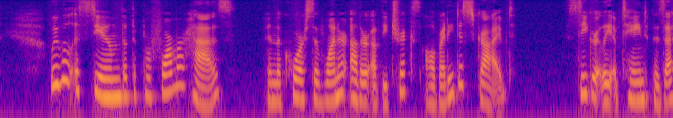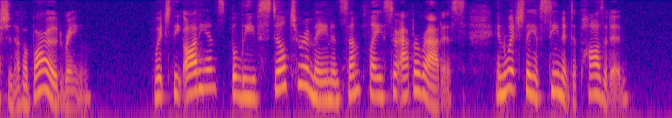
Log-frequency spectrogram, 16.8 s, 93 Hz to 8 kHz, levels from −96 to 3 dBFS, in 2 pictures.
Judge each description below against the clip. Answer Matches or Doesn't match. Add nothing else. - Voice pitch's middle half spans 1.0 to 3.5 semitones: Doesn't match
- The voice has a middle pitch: Doesn't match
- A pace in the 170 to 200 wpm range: Doesn't match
